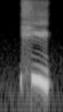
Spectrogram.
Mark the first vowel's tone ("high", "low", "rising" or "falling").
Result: falling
